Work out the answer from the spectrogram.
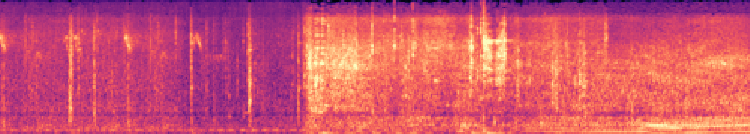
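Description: A car engine running at low revs, its pitch rising near the end as the car pulls away. Before it there are a few faint clicks, then a steady hiss of outdoor background noise from about four seconds in.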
